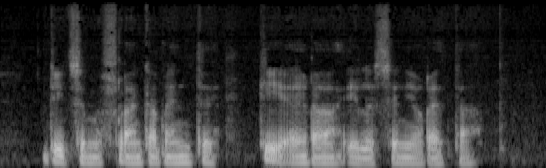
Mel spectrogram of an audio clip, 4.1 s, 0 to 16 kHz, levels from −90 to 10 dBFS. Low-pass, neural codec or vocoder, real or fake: 14.4 kHz; none; real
